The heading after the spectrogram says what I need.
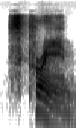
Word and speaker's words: screen: 여기에서 발음상 주의하셔야 될 부분이 알파벳 E와 또 다른 알파벳 E가 있죠? 어떻게 발음한다고 했어요? 그렇죠. 살짝 길게 발음한다고 했죠. 그래서 스크린 이렇게 발음이 되는 거예요.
